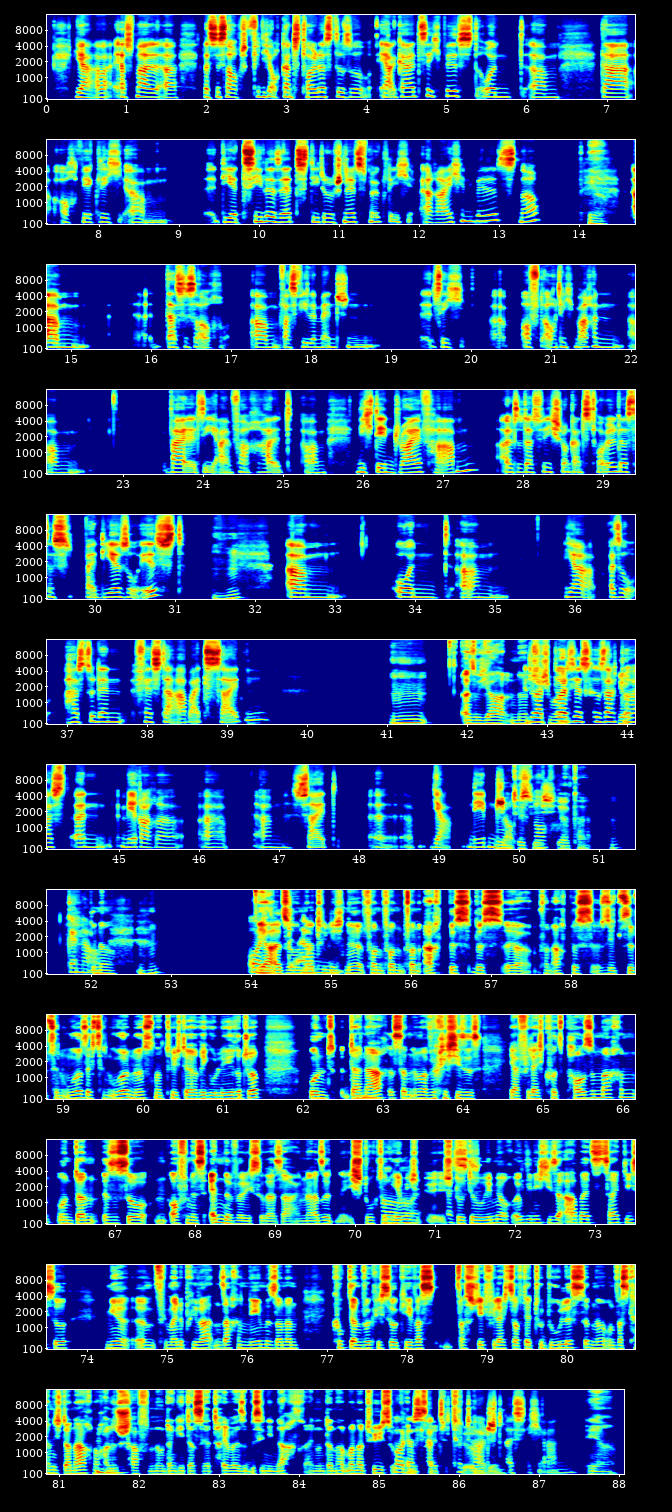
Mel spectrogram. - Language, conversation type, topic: German, advice, Wie findest du eine gute Balance zwischen Beziehung, Beruf und Freundschaften?
- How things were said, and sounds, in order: other background noise; "ähm" said as "ähn"; in English: "Side"; laughing while speaking: "wirklich"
